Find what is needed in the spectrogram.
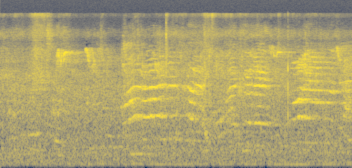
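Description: Distant children's voices calling out over outdoor neighbourhood ambience, with a few short high calls in the second half.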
